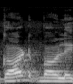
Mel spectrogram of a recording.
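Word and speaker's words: Godbole: Next देखिए professor Narayan गॉड बॉयले, कैसे pronunciation करना है दे रखा है प्रोनाउंस्ड गॉड बॉयले करके।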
